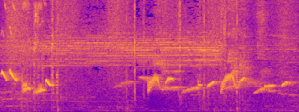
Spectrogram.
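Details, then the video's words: Orange-headed thrush singing in a recording for training kept birds. Brief, sharp, descending whistles give way to a lively run of looping, warbled notes, with faint clicks in the background. "SUARA ANIS MERAH"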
